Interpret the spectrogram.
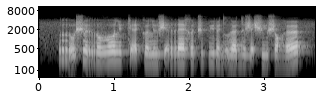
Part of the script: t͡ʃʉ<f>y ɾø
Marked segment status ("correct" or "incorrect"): incorrect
